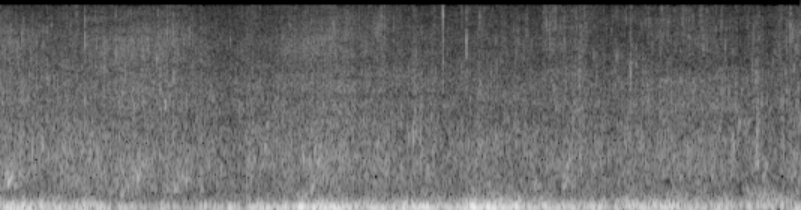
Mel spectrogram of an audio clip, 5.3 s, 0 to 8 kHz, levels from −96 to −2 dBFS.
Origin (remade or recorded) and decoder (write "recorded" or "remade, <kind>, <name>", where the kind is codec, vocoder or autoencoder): recorded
